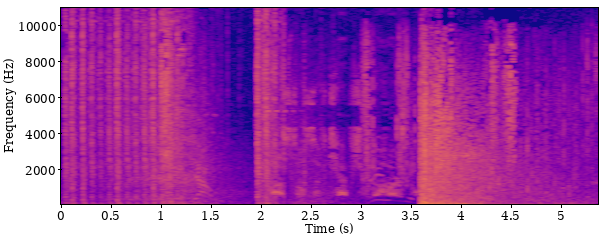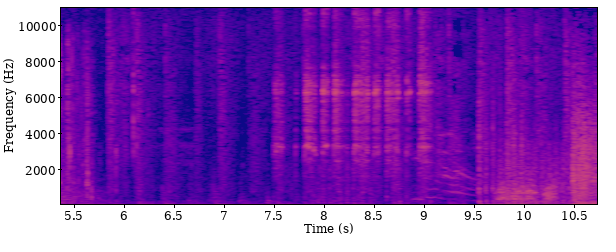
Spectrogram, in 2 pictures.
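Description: Kilo 141 rifle fire in the mobile shooter Call of Duty Mobile: bursts of sharp shots and a heavy boom near the start, then scattered shots and clatter, with a voice talking over parts of it.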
